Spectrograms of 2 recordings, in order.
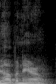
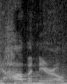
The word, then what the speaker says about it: habanero: So in English, you say habanero because we actually pronounce the H, the letter H. But in Spanish, you would say habanero. You don't pronounce H as it's silent essentially.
